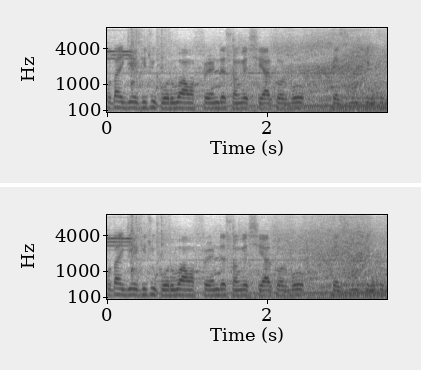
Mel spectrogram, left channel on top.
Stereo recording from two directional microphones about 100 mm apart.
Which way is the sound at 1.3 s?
35° right (ahead or behind).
